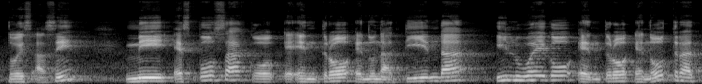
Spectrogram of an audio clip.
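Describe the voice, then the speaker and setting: Male preacher, sermon storytelling, very slow delivery, fairly high voice, halting with fillers and restarts, echoey room. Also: a bit bright. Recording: echoey room with faint background noise.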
